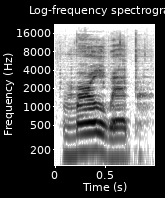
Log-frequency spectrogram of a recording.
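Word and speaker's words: Merlwyb: how to say the leader of the serpents Merl web oh my god I've always read that I'm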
